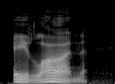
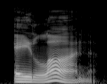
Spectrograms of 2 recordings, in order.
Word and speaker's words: élan: Elan. Yes, Elan. E-L-A-N. Accent on the first, on the E, goes whoop. Elan.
